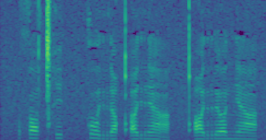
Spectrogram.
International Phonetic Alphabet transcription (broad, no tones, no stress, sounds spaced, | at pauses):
θ ɔ ǀʰ i kː o rʲ ɔ qʼ ə˞ rʲ ã | qʼ ɔ rʲ ɔ nʲ ã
